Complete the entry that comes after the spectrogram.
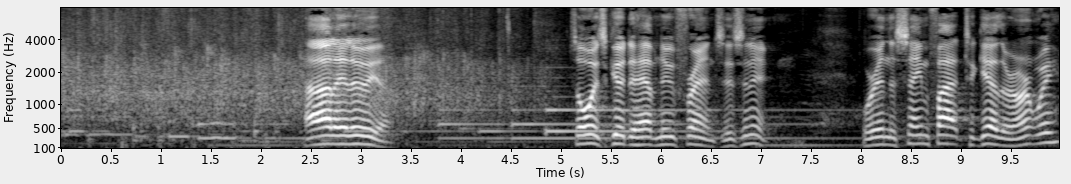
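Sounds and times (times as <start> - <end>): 
audience clapping hands: 0.0 - 5.4
speech: 2.4 - 3.4, 5.2 - 7.2, 8.0 - 9.9.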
